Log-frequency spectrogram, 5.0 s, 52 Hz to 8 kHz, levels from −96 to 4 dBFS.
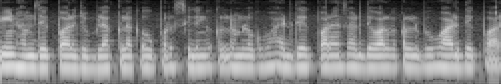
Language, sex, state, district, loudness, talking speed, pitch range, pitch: Hindi, male, Haryana, Rohtak, -18 LUFS, 345 wpm, 140-145 Hz, 145 Hz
